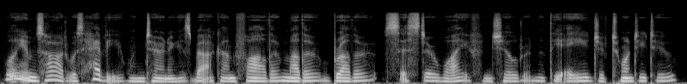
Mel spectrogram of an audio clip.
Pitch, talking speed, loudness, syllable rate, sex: 160 Hz, 190 wpm, -18 LUFS, 4.8 syllables/s, female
